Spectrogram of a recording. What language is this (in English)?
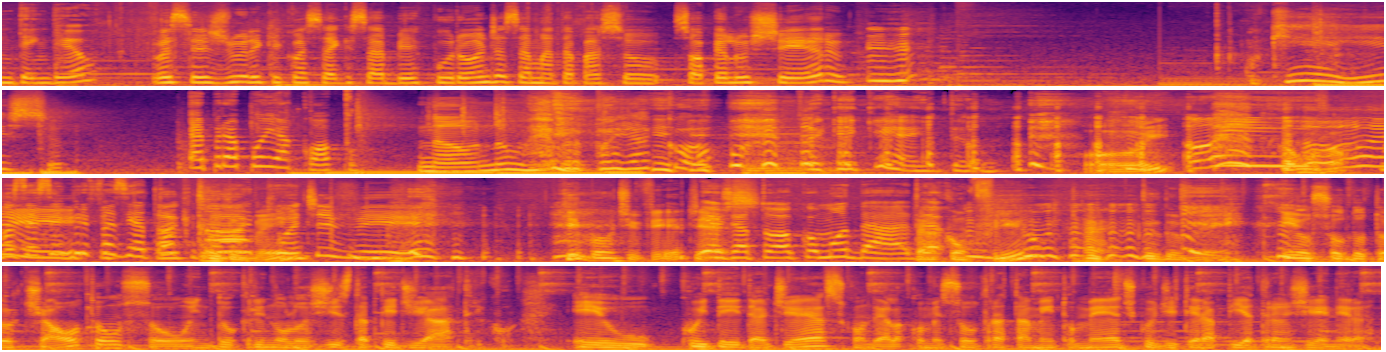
Portuguese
